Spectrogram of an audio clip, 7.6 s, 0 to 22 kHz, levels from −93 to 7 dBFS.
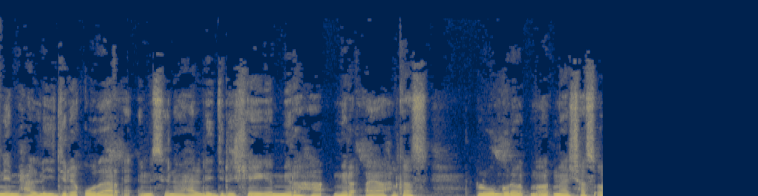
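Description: From the start, the speech has a swirly, smeared, hollow quality, with consonant attacks blurred and a watery shimmer around the voice. That points to generation loss, the likely cause being repeated MP3 re-encoding at 96 kbit/s, something like fifteen passes. Each pass requantises on a shifted frame grid, so errors pile up. On a spectrogram this shows as flickering holes and smeared blocks in the upper bands, with transients spread in time.

At 6.03 s the speech is cut off mid-sound and drops straight to digital silence, which runs to the end of the clip. This is a cut-off end: the final buffers were never written, so there is no natural decay. On the waveform the signal stops abruptly mid-waveform and then becomes a flat line. On the spectrogram, energy ends in a sharp vertical edge followed by empty black.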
